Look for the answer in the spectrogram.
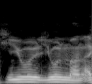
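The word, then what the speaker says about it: Hjulmand: Juhlmann. – Ich habe vorhin noch mal so ein paar Quellen, ja, Juhlmann. Ich glaube, das D spricht man nicht mit aus, das H auch nicht, ne? Vorne so, Juhlmann.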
